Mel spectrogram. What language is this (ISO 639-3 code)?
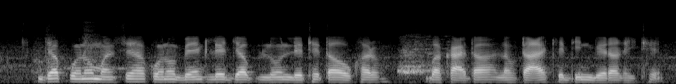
hne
